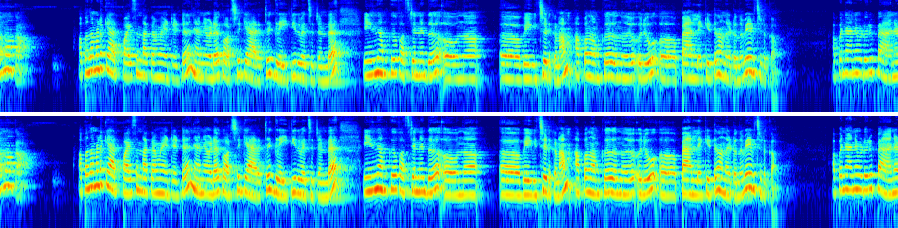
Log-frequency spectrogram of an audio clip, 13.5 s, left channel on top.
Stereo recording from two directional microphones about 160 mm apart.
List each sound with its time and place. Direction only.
1.1 s a woman's voice: 30° right (ahead or behind)
12.4 s a woman's voice: 70° right (ahead or behind)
